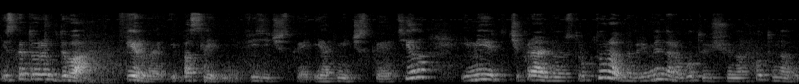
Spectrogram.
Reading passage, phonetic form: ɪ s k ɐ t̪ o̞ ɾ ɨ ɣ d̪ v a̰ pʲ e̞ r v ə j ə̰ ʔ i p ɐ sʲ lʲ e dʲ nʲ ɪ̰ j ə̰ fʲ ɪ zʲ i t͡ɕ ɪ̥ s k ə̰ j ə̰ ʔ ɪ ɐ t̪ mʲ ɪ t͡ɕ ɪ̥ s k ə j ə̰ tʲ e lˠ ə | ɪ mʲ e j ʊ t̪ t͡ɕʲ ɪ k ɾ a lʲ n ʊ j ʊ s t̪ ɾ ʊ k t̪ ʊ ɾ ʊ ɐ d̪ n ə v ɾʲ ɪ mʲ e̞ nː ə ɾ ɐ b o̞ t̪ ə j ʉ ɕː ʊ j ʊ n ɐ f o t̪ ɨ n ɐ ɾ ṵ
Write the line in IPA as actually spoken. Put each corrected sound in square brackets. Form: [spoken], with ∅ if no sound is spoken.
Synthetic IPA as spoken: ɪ s k ɐ t̪ o̞ ɾ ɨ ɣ d̪ v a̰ pʲ e̞ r v ə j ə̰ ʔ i p ɐ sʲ lʲ e dʲ nʲ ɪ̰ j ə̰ fʲ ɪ zʲ i t͡ɕ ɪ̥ s k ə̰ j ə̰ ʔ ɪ ɐ t̪ mʲ [i] t͡ɕ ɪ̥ s k ə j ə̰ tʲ e lˠ ə | ɪ mʲ e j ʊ t̪ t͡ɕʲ ɪ k ɾ a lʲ n ʊ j ʊ s t̪ ɾ ʊ k t̪ [u] ɾ ʊ ɐ d̪ n ə v ɾʲ ɪ mʲ e̞ nː ə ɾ ɐ b o̞ t̪ ə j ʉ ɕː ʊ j ʊ n ɐ f o t̪ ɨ n ɐ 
